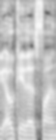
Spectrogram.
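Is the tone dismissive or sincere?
dismissive. It sounds dismissive and grudging.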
